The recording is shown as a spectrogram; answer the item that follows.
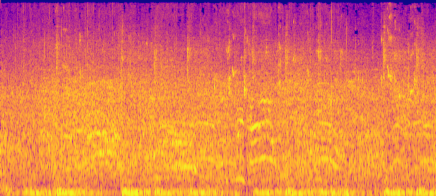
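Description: Live basketball game sound in an NBA arena: a steady crowd hum, with a ball being dribbled on the hardwood and scattered short sneaker squeaks.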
